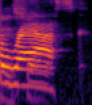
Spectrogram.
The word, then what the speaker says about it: Tarrasque: beaten the Tarask before?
